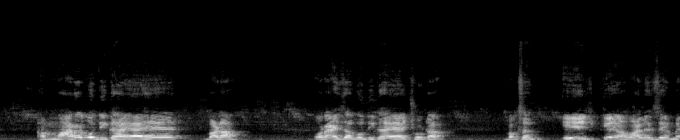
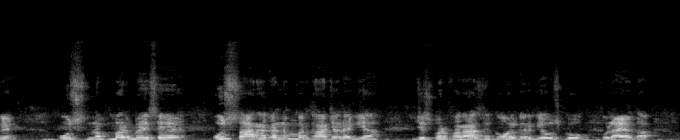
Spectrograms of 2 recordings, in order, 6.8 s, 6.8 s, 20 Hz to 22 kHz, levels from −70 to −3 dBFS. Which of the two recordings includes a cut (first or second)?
second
